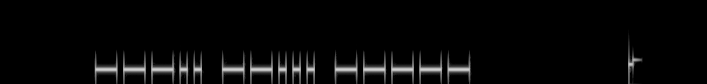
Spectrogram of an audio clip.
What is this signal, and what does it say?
Morse code, heard as a keyed tone, about 17 wpm, 700 Hz. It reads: 870
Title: Numbers - 3-Digit 17wpm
